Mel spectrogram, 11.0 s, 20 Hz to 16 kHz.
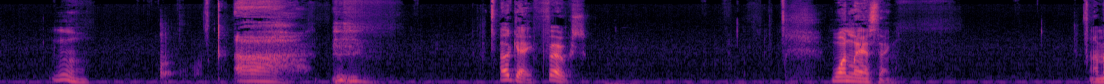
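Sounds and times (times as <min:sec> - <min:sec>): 
speech: 0:00.5 - 0:01.0, 0:02.3 - 0:03.7, 0:05.0 - 0:05.9, 0:08.3 - 0:09.0, 0:10.9 - 0:11.0
person clearing throat: 0:02.4 - 0:03.9.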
